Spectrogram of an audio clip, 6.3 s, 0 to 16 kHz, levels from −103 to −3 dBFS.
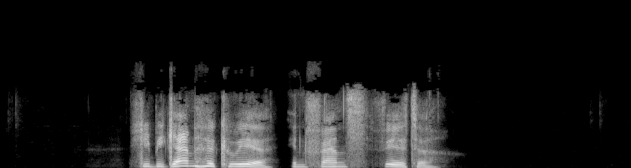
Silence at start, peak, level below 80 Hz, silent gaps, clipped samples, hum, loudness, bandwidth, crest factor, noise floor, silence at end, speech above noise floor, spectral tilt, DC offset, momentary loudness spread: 1.35 s; -2 dBFS; -70 dBFS; none; under 0.1%; none; -23 LUFS; 8.2 kHz; 24 dB; under -90 dBFS; 1.95 s; over 67 dB; -4 dB/octave; under 0.1%; 13 LU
